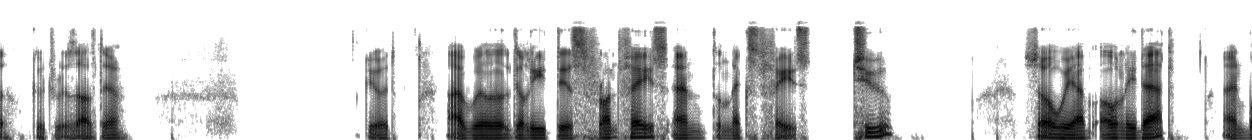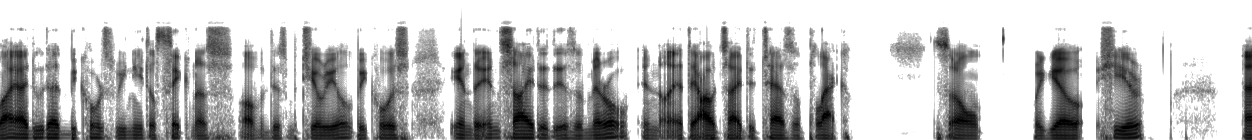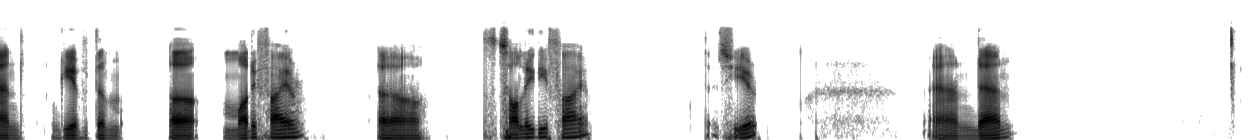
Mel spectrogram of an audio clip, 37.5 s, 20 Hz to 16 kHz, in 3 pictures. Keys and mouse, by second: 4.5-5.8 right drag, 4.5 x, 6.8 x, 13.7-21.6 middle drag, 25.2 Tab, 26.9-29.5 drag, 35.0-36.9 drag.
